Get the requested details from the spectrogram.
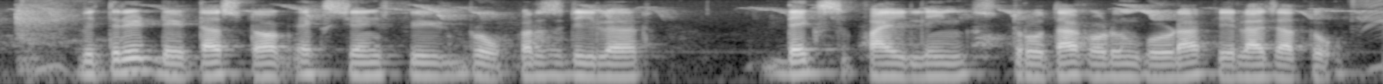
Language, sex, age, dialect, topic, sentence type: Marathi, male, 25-30, Varhadi, banking, statement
